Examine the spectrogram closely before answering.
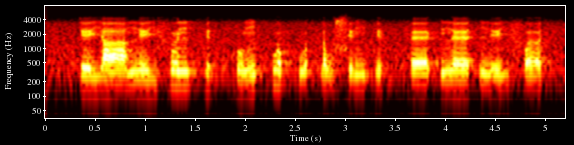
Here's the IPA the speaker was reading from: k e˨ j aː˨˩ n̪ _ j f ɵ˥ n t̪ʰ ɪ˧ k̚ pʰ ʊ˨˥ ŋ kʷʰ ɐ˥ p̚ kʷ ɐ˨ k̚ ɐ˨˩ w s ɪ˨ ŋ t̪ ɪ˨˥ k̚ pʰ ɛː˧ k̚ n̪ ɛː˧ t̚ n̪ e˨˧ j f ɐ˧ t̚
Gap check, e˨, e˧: e˨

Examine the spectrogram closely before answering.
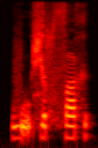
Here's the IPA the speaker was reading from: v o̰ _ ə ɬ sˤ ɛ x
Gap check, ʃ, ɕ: ɕ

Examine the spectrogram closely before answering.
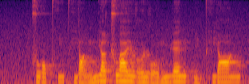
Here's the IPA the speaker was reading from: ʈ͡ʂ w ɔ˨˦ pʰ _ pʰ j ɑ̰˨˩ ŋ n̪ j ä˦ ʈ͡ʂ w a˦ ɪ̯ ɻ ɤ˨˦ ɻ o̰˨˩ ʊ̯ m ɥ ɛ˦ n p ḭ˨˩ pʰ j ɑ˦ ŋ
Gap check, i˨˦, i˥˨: i˨˦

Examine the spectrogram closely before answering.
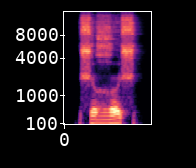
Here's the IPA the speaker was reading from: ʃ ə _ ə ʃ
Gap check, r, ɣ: ɣ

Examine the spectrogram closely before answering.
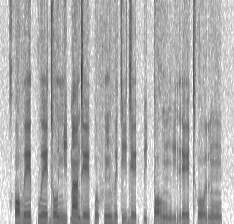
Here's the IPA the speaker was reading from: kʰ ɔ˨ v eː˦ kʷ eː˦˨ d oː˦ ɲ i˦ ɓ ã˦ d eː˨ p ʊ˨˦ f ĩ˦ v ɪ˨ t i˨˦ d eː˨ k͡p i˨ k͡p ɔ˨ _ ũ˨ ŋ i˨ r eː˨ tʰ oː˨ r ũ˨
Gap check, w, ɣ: ɣ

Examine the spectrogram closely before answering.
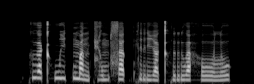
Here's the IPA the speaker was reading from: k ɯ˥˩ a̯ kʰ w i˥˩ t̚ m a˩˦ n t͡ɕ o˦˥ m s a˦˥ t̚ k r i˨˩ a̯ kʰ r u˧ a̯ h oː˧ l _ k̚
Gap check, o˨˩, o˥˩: o˥˩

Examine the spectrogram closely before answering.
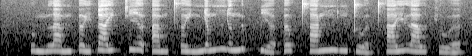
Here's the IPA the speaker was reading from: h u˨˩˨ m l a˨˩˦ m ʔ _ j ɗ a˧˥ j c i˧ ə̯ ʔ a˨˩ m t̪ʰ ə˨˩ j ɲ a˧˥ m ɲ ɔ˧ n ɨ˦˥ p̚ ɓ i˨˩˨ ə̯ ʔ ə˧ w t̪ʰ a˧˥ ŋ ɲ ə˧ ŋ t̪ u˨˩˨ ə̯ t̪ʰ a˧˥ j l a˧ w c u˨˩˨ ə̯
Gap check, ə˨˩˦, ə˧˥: ə˨˩˦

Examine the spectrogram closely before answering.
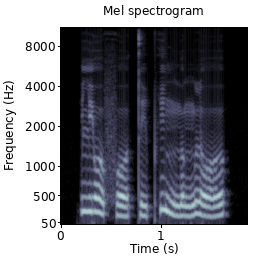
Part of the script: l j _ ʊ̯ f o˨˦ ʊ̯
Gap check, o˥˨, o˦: o˥˨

